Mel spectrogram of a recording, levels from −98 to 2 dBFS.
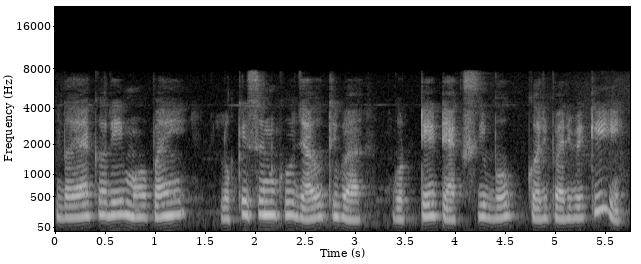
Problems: none marked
